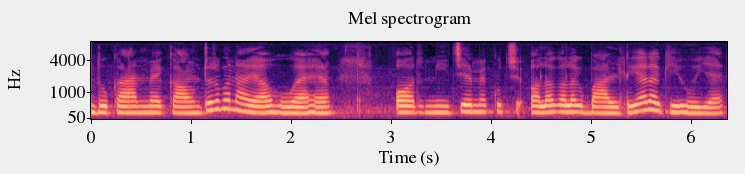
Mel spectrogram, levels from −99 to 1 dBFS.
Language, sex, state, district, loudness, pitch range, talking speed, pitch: Hindi, female, Jharkhand, Garhwa, -15 LUFS, 190-215 Hz, 150 wpm, 205 Hz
